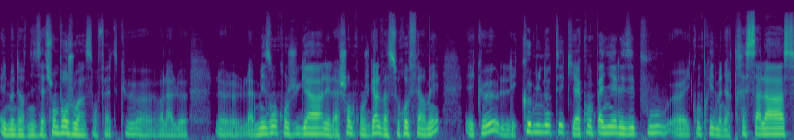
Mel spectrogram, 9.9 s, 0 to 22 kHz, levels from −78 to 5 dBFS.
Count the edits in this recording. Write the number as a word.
zero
